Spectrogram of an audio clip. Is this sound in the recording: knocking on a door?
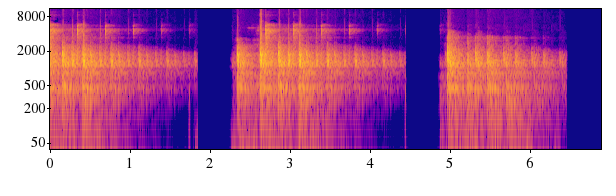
yes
